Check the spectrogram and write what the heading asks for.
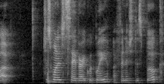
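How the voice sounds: In a put-on character voice, a woman speaks at a fairly quick pace, raspy and monotone at a medium pitch with flat intonation.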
